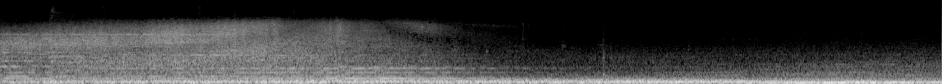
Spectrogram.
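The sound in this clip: An airplane passes with a loud, broad engine roar and a high whine that fades away after about four seconds, leaving a low, steady rumbling drone.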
